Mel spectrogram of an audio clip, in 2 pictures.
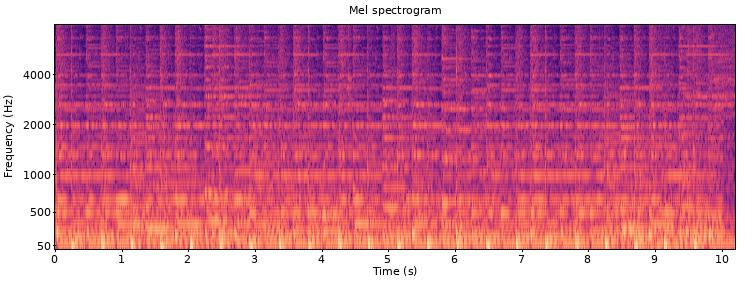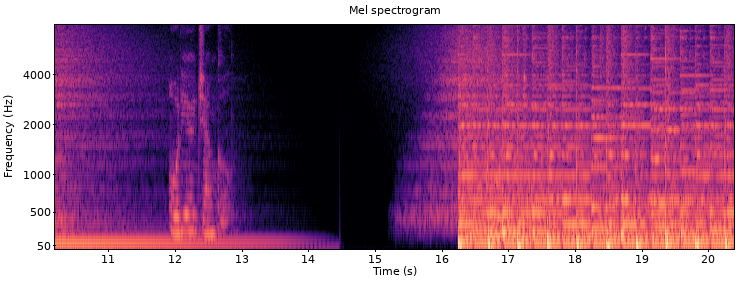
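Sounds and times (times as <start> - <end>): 
happy motivational music: 0.0 - 11.5, 16.2 - 20.3.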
